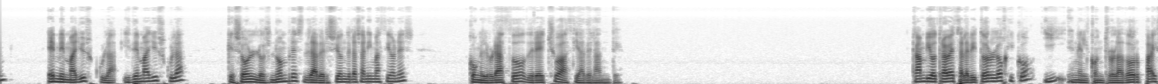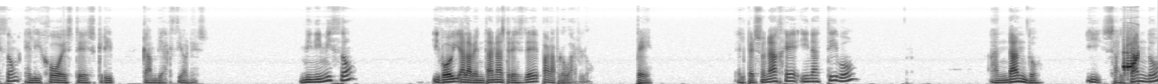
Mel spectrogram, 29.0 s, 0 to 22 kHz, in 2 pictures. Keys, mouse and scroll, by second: 18.7 ctrl+Up, 22.5 p.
